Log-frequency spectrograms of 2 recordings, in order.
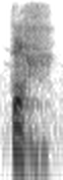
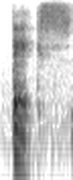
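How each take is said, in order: First: The word ends in a single k-like sound. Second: The word ends in a ks sound. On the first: The speaker calls it right. "tenemos que decir tech" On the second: The speaker calls it wrong. "y no tex"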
